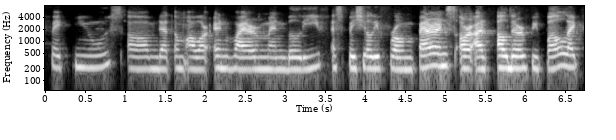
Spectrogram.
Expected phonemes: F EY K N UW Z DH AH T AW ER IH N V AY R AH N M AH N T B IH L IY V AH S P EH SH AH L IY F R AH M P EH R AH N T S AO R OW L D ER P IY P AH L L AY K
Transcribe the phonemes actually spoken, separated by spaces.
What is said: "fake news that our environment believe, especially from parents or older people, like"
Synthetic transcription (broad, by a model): F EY K N UW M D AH T AW ER IH N V AY R AH N M AH N T B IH L IY F AH S P EH SH AH L IY F R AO M P EH R AH N T S AO R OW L D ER P IY P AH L L AY K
